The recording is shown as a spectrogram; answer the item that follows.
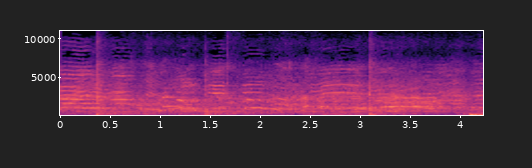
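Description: A crowd of children shouting and calling out together, with a couple of short knocks.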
